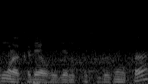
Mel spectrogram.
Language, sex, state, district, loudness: Garhwali, male, Uttarakhand, Tehri Garhwal, -45 LUFS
